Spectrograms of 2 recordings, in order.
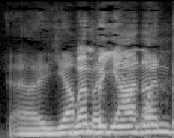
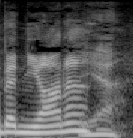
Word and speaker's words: Wembanyama: How do you say the kid's name? – Wembanyama. – Wembanyama.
